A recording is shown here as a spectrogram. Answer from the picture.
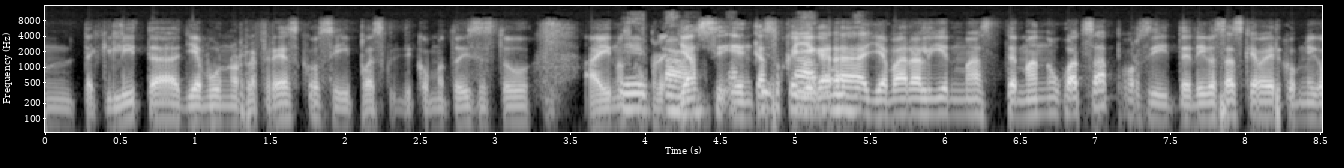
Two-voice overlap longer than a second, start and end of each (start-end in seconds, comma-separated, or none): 3.8-5.4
